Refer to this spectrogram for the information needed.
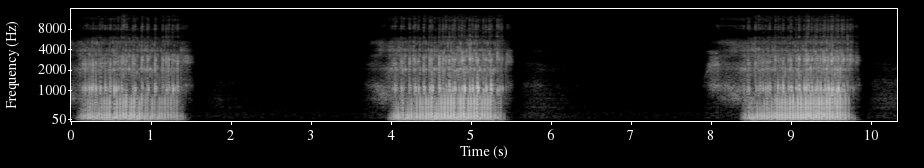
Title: Short snoring Audio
